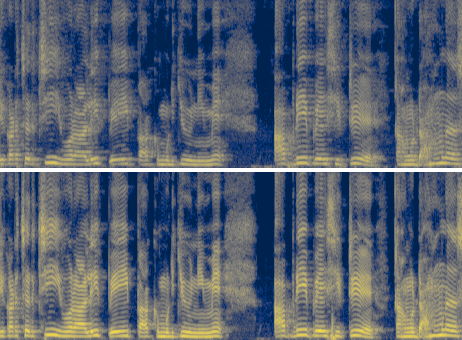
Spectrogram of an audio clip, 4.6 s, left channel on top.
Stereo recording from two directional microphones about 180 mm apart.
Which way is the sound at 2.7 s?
30° right (ahead or behind).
